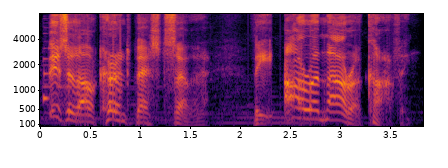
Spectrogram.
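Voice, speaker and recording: Eager friendly merchant, super animated sales pitch, anime video game shop. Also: male voice, moderate pace, exaggerated voice. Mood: welcoming, salesy. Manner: welcoming sales patter. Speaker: shopkeeper. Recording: music playing behind the voice.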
